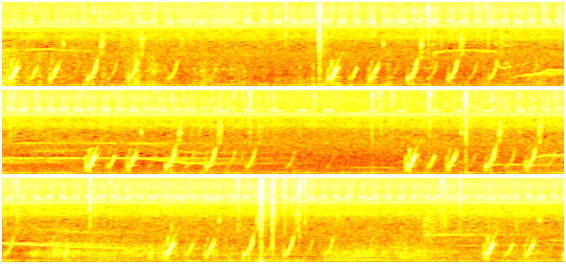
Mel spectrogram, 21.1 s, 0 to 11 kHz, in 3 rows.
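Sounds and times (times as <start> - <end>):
bubble bloops: 0.0 - 2.2, 4.0 - 6.2, 8.0 - 10.8, 12.0 - 14.3, 16.0 - 18.3, 20.1 - 20.8
crickets chirping: 0.0 - 21.0.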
